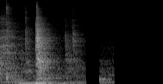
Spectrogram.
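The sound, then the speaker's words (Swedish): A door swings open with a broad, rushing scrape lasting under a second, letting in a dog that had been scratching at it, then a brief second knock or thud before silence. Fairly loud, with no voices. “Och en hund som står och krafsar på dörren. Ja, men släpp in honom.”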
